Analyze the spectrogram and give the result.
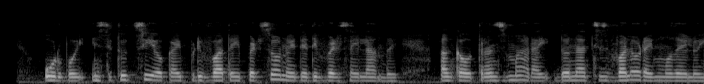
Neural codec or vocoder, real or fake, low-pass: vocoder, 44.1 kHz, 128 mel bands, Pupu-Vocoder; fake; 7.2 kHz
